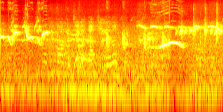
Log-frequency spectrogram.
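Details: Caged hwamei from Vietnam giving scattered whistled notes, a few loud swoops early on, softer warbling, then a clear rising-and-falling whistle and a higher sustained note.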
